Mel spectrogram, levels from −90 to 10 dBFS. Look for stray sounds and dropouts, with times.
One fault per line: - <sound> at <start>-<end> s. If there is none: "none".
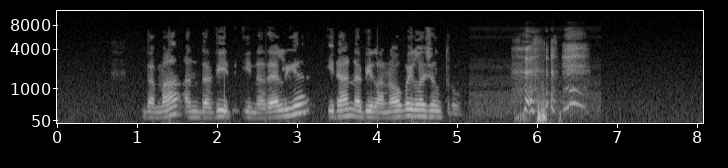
- laugh at 5.7-6.7 s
